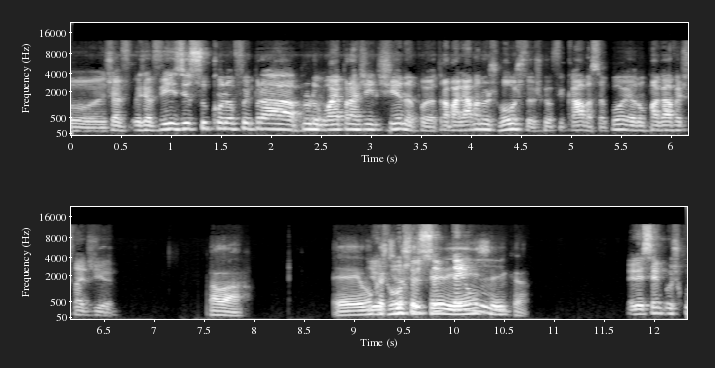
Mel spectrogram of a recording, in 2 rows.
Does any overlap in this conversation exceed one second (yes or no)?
yes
